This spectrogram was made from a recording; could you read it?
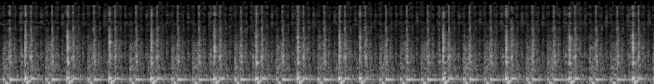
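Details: Lister engine on its first start in 40 years, cooling tank fitted, running on a little choke: slow, even thumping beat about 140 a minute with a steady hum and no big-end knock; mechanically it sounds lovely.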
